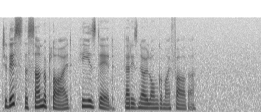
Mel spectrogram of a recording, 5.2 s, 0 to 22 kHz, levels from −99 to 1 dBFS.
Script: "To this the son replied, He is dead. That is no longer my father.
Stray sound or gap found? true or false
false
